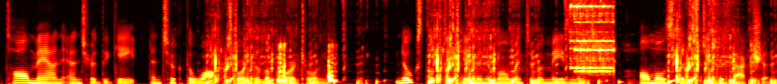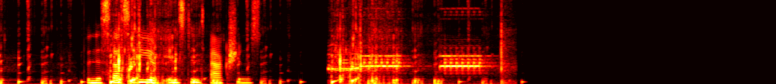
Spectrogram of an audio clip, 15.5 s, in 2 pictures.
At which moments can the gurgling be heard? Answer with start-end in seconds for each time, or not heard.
1.7-13.1.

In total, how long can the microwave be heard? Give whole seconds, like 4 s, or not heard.
not heard.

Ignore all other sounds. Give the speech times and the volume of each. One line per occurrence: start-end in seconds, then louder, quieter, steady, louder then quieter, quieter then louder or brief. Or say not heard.
0.1-10.3 steady.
